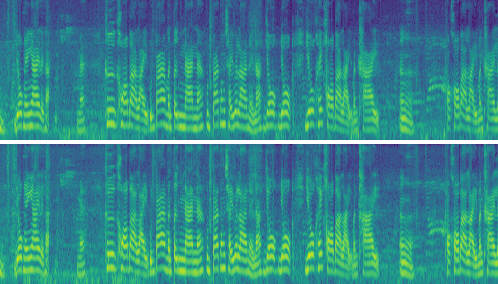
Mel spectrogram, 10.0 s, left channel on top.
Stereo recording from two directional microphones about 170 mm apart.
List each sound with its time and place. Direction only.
0.3 s speech: centre (ahead or behind)
8.9 s speech: 30° right (ahead or behind)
